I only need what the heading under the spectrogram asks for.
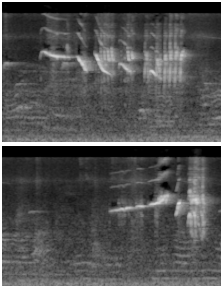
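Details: Mangrove blue flycatcher in full song: quick clusters of high, slurred whistles and rapid trills lasting over a second, a short gap, then another lively bright phrase.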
